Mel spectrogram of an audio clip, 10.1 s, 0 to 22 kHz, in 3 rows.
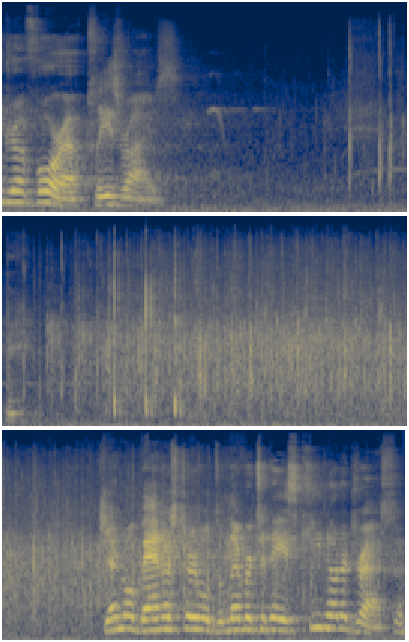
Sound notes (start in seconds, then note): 2.8 applause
